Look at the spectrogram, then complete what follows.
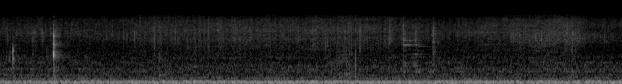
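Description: Filet mignons searing in a hot stainless steel skillet: a steady sizzle of frying, with a light click about half a second in and a brief metallic clink of tongs against the pan around four seconds.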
